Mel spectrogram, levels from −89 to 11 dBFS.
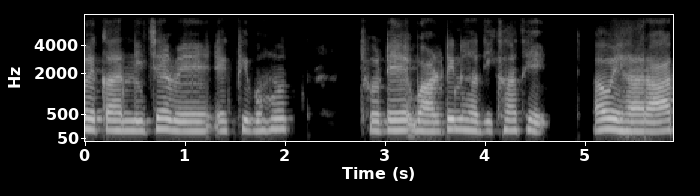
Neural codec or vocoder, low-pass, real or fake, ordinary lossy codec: codec, 16 kHz, 6 kbps, DAC; 7.2 kHz; fake; none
